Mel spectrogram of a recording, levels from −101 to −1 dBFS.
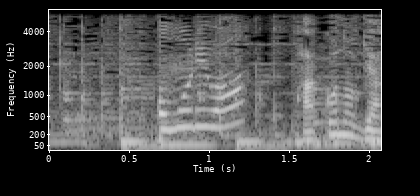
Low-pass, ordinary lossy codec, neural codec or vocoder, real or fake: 5.4 kHz; none; none; real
